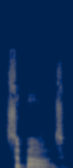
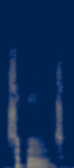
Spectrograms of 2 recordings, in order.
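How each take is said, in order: The two takes are said the same way.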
